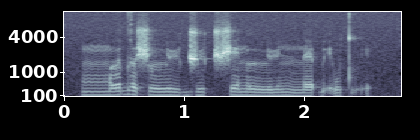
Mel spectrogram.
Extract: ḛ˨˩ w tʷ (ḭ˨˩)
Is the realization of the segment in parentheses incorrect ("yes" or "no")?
yes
